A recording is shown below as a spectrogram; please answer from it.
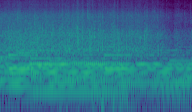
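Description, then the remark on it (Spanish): Sustained audience applause for people after a prayer, a dense, steady patter of many hands clapping, with sustained musical tones humming underneath throughout. “Démosle un fuerte aplauso a estas personas.”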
